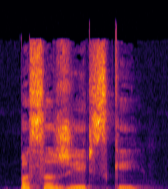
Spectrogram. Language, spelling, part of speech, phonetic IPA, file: Ukrainian, пасажирський, adjective, [pɐsɐˈʒɪrsʲkei̯], Uk-пасажирський.ogg
- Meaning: passenger (attributive)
